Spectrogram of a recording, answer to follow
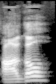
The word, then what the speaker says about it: Ogle: I believe it's Rex Ogle. Is that how that's pronounced? Yeah. I finished reading Ogle.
